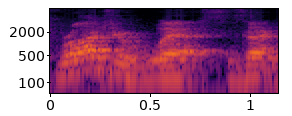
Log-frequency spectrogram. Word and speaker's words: Wuest: here with Roger, and I don't want to mispronounce it. It's Roger Wuest, is that correct? Wuest. That's what I said, Wuest. W-U-E-S-T, Wuest, okay?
